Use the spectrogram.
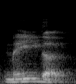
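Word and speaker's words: m'aider: Frederick அப்படிங்கிற அந்த radio சமிக்ஞை கொடுக்குறவர் ஃப்ரெஞ்சு பாஷையில் மெய்தர் அப்படின்ட்டு ஒரு வார்த்தை, அப்படின்னா ஹெல்ப் மீ அப்படின்னு அர்த்தம் ஃப்ரெஞ்சில். அதையே இங்கிலீஷ்லேன்னு சொன்னால் மே டே அப்படிங்கிற மாதிரி வருது. ஆக்சுவலாக இவங்க சொன்னது MAIDER, இதுதான் ஃப்ரெஞ்சில் அவங்க ப்ரொனவுன்ஸ் பண்ணது.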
